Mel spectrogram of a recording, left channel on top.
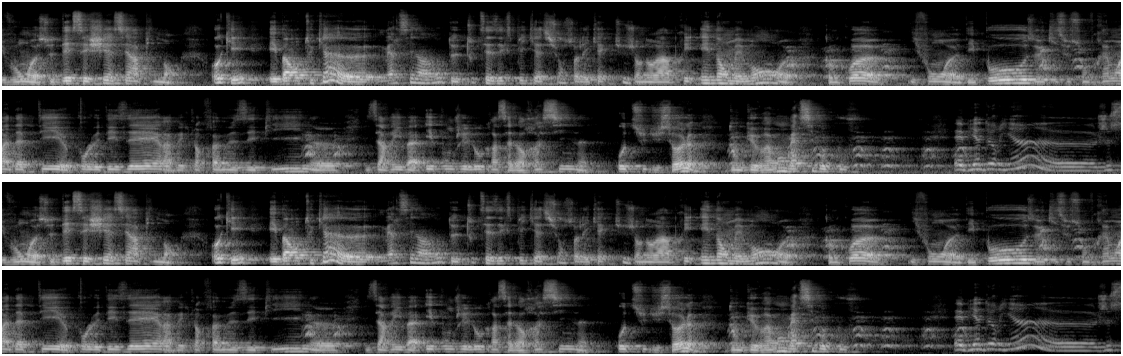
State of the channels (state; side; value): noise; left; rumble, 27 dB below the sound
